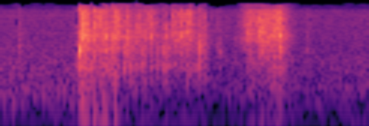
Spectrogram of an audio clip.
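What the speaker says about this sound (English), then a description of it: "So this is handling for shuffling." A deck of playing cards riffled in two quick bursts, close and crisp, the first longer than the second, with no talking over them.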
